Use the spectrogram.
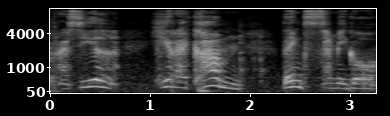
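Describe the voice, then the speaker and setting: A put-on character voice, female-sounding, whispering and hissing at a fairly slow pace. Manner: cheerful.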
